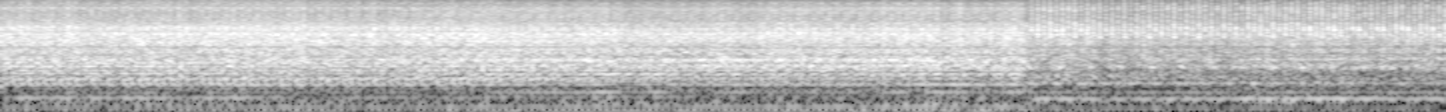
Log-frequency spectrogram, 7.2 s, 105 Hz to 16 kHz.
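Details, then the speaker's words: 2013 Mitsubishi ASX 1.8 petrol, CVT, 448,000 km, after replacing the slipping alternator pulley. Cold engine at high idle, smooth and even and easing slightly lower, with no rumble or knock from the front; normal. "Сейчас обороты высокие, двигатель холодный, поэтому прогреваю, смотрю."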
